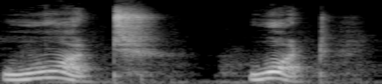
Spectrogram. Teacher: वो और ह साउंड मिलके वो ये साउंड अमेरिकन प्रोनाउंसिएशन में आता है, जो कि ब्रिटिश प्रोनाउंसिएशन में नहीं होता है, which is absent in British English pronunciation.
